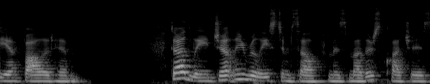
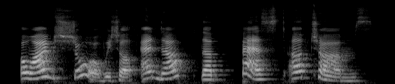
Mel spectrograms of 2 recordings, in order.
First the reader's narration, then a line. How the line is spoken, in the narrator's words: said Diggle brightly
